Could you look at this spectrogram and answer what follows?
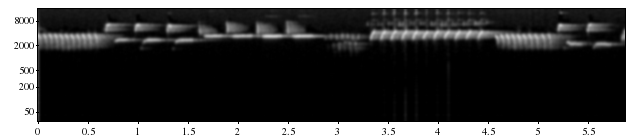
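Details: Canary song used to teach young canaries: rapid rolling trills alternate with short clipped notes and a steady whistled tone, then a bright high trill and more quick repeated phrases, no other sounds.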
